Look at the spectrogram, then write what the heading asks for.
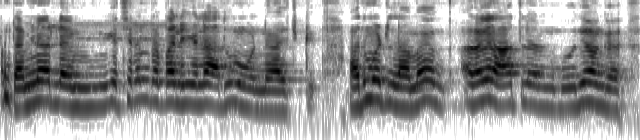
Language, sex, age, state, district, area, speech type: Tamil, male, 18-30, Tamil Nadu, Sivaganga, rural, spontaneous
